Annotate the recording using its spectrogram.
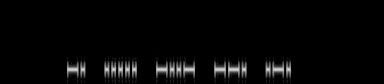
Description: Morse code, heard as a keyed tone, about 36 wpm, spaced as for 25 wpm, 700 Hz. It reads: N5XGR
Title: USA Call Signs - 5 Characters - 2x Character Spacing - 35wpm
